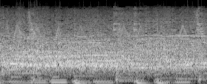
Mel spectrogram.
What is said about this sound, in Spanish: Aplauso grabado para este.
